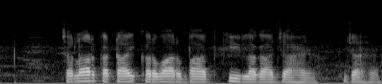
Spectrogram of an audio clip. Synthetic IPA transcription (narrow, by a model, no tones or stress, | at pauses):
t͡ʃəlaɾkəʈaːikəɾʋaːɾbaːd̪kiləɡad͡ʒɦ | d͡ʒaɦɛ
